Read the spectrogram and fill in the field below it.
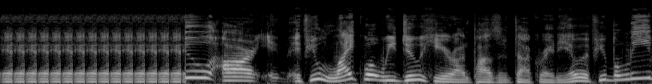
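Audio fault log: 0.00–1.85 s broken-record loop: already running as the clip opens, one 120 ms speech fragment repeats identically, back to back, 14 times, likely from a stalled player or stream resending its last fragment. Unlike echo, the repeats never fade, and the speech due then is lost.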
